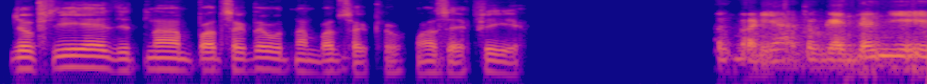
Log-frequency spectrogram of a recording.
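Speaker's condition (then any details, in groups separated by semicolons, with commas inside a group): ALS; speech improved a little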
